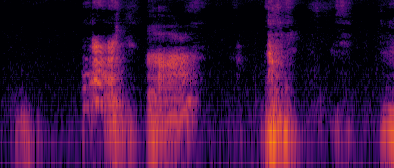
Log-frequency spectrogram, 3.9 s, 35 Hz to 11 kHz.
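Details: FCI English Bulldog puppies at a 4 am pen play session in Nairobi, Kenya: rough, buzzy growls in three or four loud bursts of about half a second, with quiet gaps and brief grunts between them.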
